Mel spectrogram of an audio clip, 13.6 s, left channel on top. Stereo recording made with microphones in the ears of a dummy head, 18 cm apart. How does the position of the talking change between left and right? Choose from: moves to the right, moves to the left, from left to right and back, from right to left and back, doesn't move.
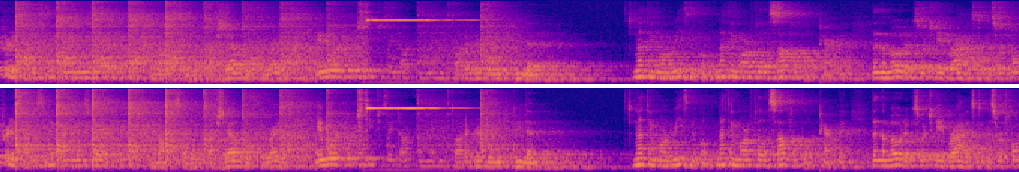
doesn't move.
